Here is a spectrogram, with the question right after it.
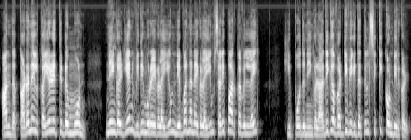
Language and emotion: Tamil, angry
